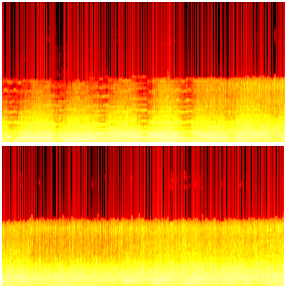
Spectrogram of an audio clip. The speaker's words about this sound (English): With that well-deserved applause, our thanks to Jimmy Stewart and Joan Blondell, who come to the footlights for their curtain call.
